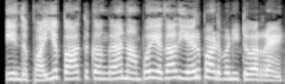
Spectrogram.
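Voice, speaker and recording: A high-pitched, earnest young woman in a cartoon comedy. She is naive and full of schemes, pleading and eager. The sound is dry and close. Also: quick pace, sharp tone, no room sound. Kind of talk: animated comedy voice acting.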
